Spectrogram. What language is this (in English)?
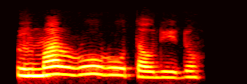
Pashto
